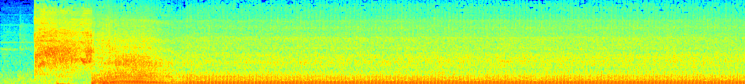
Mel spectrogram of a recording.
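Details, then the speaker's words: Ducati Desert X, first startup after fitting Arrow decat pipe plus air filter reassembly, cold before oil-change warm-up, separate mic: starter whirs, twin catches cleanly into steady even loud idle, no misses or knocks; normal. "So, this will be the first startup since I've put the decat pipe in. We'll see how loud that gets"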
